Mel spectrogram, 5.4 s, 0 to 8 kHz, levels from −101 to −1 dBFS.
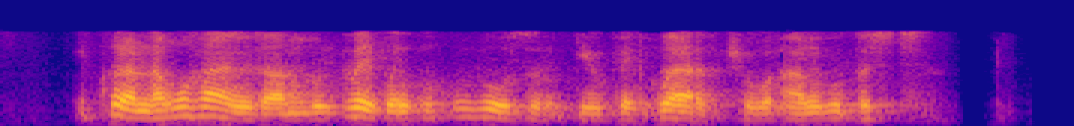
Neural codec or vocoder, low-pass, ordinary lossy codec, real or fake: codec, 16 kHz, 0.5 kbps, FunCodec, trained on Chinese and English, 25 frames a second; 7.2 kHz; AAC, 16 kbps; fake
